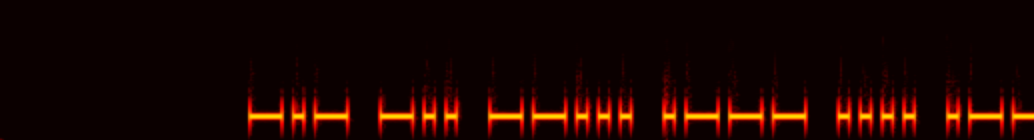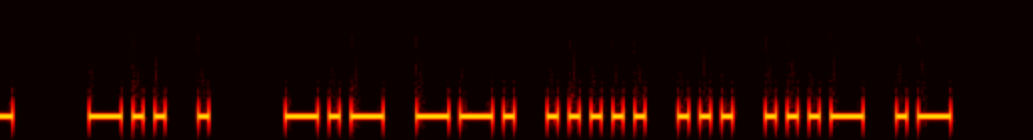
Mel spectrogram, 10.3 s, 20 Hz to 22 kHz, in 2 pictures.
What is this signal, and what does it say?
Morse code, heard as a keyed tone, about 22 wpm, 700 Hz. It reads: KD7JHW DE KG5SVA
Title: USA Callsign DE Callsign - 6 Characters - 22wpm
